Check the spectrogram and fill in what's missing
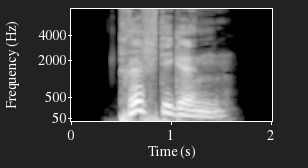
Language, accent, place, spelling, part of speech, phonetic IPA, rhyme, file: German, Germany, Berlin, triftigen, adjective, [ˈtʁɪftɪɡn̩], -ɪftɪɡn̩, De-triftigen.ogg
- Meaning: inflection of triftig: 1. strong genitive masculine/neuter singular 2. weak/mixed genitive/dative all-gender singular 3. strong/weak/mixed accusative masculine singular 4. strong dative plural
